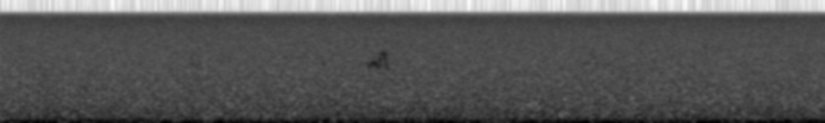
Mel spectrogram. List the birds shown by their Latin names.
Haemorhous mexicanus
